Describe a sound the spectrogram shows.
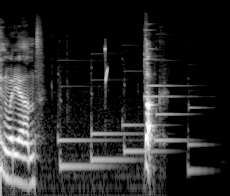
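Short electronic beeps chime in quick steps.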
